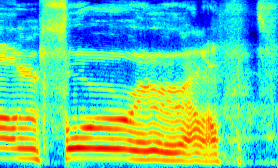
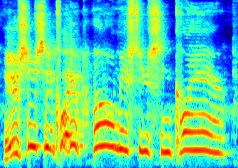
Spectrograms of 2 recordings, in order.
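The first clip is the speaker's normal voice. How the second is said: mock swoon; 12 semitones higher than usual. Swooning over referee.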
